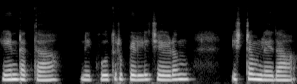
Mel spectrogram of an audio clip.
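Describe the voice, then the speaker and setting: A woman's voice: fairly high pitch, flat delivery, fairly quick, dry recording, highs cut off, lightly acted. A woman reading the lines of a domineering young man who speaks coldly and makes threats, in a Telugu audio story. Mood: menacing. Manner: cold, commanding and quietly threatening.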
